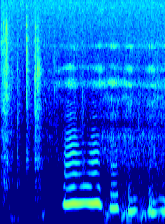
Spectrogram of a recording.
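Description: A person humming with closed lips: one held note about half a second long near the middle, then a few short, lower hums.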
